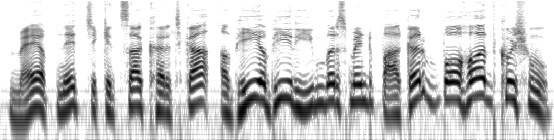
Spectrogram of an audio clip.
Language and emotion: Hindi, happy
